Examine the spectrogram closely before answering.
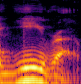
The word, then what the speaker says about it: gyro: zero or zero and some people's call it guy rose some people come heroes but it's really a gyro what can you please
